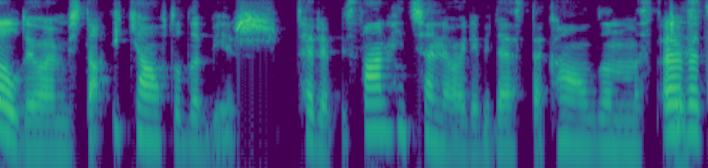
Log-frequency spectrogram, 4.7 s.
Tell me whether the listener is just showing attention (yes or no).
no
